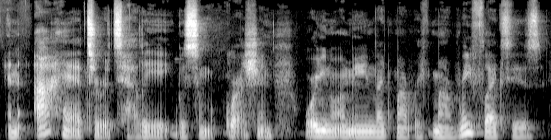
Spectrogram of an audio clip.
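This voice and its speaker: A young man in a casual, improvised boyfriend roleplay, speaking informally in slangy, halting, rambling phrases. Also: mid-range voice, vocal fry, dark tone. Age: young adult. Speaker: ASMR roleplay performer playing a protective boyfriend. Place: small indoor room at home.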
